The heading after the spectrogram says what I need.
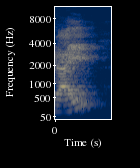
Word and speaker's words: write: नहीं किया जाता है आर से इसका प्रनंसीएशन होता है जैसे डब्लू आर ओ एन जी रोंग व आर आई टी राइट व आर आई एस टी रिस्ट okay तो यह थी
